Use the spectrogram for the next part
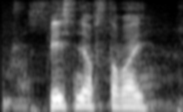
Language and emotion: Russian, positive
